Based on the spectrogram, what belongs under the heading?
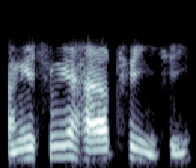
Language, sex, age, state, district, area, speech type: Bodo, male, 60+, Assam, Chirang, rural, conversation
